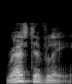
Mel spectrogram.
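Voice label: "restively", English, British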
